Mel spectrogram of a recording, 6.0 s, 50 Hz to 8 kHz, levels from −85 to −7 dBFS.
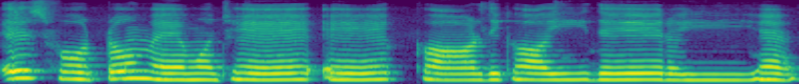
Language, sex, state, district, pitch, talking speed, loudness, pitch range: Hindi, female, Madhya Pradesh, Umaria, 220 Hz, 100 wpm, -13 LUFS, 215-230 Hz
